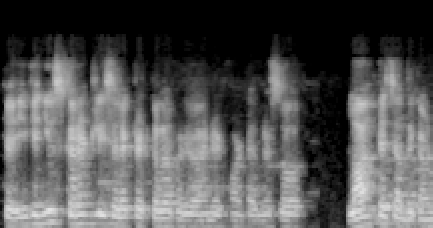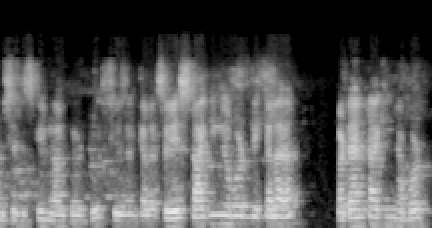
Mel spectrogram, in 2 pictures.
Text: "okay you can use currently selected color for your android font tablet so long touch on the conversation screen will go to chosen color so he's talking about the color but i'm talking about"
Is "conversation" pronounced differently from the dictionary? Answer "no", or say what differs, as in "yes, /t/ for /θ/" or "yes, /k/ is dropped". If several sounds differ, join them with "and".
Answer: yes, /v/ is dropped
